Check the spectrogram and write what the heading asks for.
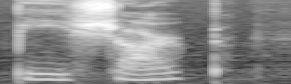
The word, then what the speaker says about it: Bisharp: Bineckle, Bisharp, Blazive, what? Okay, I'm going to try that again. Blaziphilon, Blastoise, I know that one. Blaziken, Blipbug, that sounds dirty. Oh, is it pronounced B sharp?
